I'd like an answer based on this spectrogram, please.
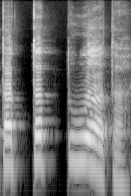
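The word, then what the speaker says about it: তত্ত্বতঃ: এবং এখানে যে আমাদের অন্তস্থ ব আছে, এই উচ্চারণটা কার মতো হয়? উয়োর মতো হয়, তাহলে উয়ত। তাহলে তত্ত্বত, তাহলে একসাথে উচ্চারণ করলে তত্ত্বত, অর্থাৎ একটা ত আমরা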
